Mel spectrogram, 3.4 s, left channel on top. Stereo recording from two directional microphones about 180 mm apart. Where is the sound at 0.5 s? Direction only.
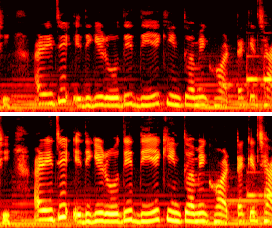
35° right (ahead or behind).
